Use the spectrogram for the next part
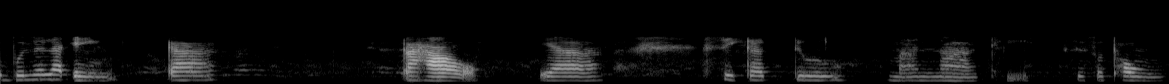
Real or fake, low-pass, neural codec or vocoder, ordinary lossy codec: fake; 3.6 kHz; codec, 16 kHz, 4 kbps, FreqCodec, larger model; none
